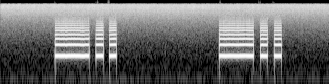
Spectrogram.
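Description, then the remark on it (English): A steady, mid-pitched International Morse Code tone, part of a broadcast Morse code lesson sending the word 'dog', beeps out one long dash followed by two quick dots. It pauses, then repeats the same dash-dot-dot pattern, the letter D, against a low hum. “We will continue instruction in the rudiments of the International Morse Code following station identification.”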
